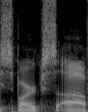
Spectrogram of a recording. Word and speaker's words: Sparkes: It's Jamie Sparks for School Board, and my last name is spelled S-P-A-R-K-E-S.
